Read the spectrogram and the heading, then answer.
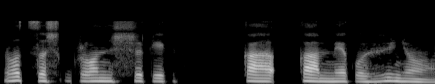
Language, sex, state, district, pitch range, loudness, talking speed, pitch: Rengma, female, Nagaland, Kohima, 135-155 Hz, -21 LUFS, 150 wpm, 145 Hz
